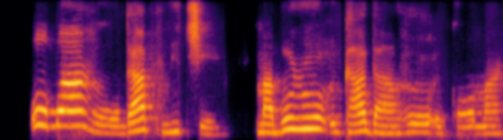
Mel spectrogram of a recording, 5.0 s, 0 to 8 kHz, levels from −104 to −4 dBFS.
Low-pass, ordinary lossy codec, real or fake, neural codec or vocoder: none; none; fake; codec, 16 kHz, 1 kbps, X-Codec, HuBERT features, trained on general audio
